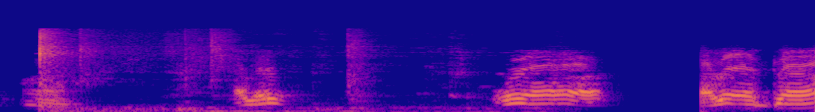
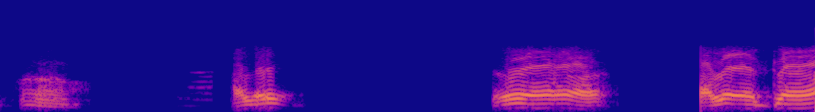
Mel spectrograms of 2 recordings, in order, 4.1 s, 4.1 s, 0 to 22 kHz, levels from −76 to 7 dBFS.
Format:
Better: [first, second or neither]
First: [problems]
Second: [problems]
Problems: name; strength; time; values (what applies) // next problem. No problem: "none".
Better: second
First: noise reduction (classical method WPE with log-MMSE)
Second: none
